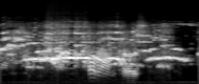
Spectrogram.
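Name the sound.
crowd screaming and cheering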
